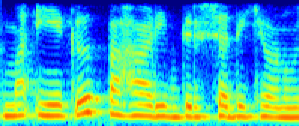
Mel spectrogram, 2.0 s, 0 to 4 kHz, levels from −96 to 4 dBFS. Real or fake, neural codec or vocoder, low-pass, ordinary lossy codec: fake; codec, 16 kHz in and 24 kHz out, 1 kbps, XY-Tokenizer; 3.6 kHz; none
